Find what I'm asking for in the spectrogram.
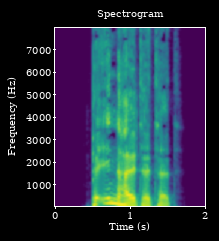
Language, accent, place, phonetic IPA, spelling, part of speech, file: German, Germany, Berlin, [bəˈʔɪnˌhaltətət], beinhaltetet, verb, De-beinhaltetet.ogg
- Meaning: inflection of beinhalten: 1. second-person plural preterite 2. second-person plural subjunctive II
